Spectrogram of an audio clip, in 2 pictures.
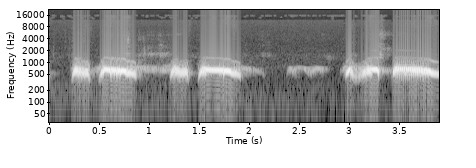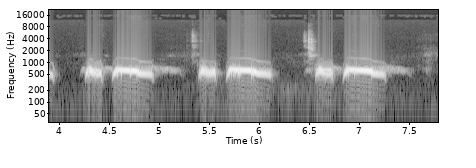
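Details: Spotted dove kept as a decoy to stir rival doves, giving steady, mellow coo phrases: quick paired notes followed by a drawn-out falling coo, repeated about once a second in a quiet setting.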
